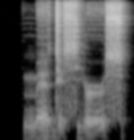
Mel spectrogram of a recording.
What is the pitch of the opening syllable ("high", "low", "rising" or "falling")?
rising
